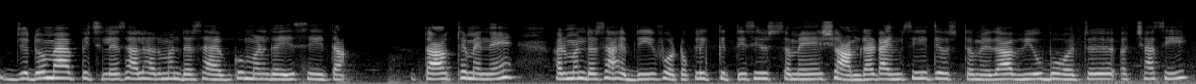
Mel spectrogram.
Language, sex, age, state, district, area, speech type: Punjabi, female, 18-30, Punjab, Patiala, urban, spontaneous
